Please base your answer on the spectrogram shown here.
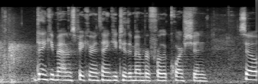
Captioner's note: applause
